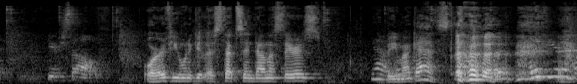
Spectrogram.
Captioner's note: laughs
